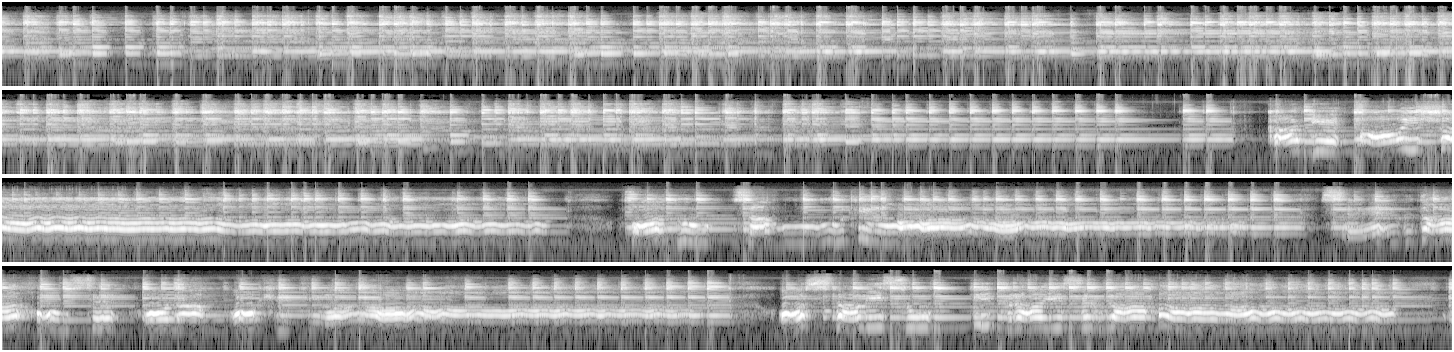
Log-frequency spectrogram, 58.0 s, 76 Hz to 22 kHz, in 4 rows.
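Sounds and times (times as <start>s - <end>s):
person singing with vibrato: 0.0s - 25.1s, 27.2s - 58.0s
instrumental held notes: 0.0s - 58.0s
plucked notes beat: 0.0s - 58.0s.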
